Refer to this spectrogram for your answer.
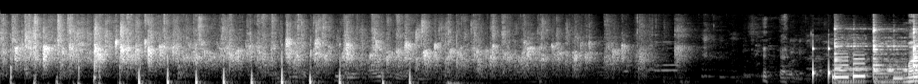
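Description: A live show audience applauds a prize winner steadily for about six seconds, with sharp individual claps standing out above the dense patter, then the clapping fades and a brighter tonal sound rises at the end.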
